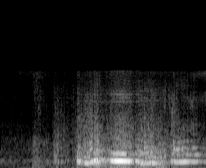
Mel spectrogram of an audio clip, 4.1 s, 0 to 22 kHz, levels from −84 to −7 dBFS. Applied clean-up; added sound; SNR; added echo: neural separator model SepFormer DNS4.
